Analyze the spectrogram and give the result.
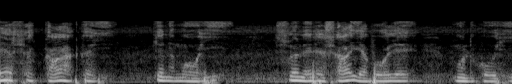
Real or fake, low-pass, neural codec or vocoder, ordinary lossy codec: fake; none; codec, 16 kHz, 16 kbps, FreqCodec, smaller model; none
